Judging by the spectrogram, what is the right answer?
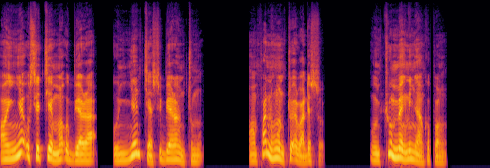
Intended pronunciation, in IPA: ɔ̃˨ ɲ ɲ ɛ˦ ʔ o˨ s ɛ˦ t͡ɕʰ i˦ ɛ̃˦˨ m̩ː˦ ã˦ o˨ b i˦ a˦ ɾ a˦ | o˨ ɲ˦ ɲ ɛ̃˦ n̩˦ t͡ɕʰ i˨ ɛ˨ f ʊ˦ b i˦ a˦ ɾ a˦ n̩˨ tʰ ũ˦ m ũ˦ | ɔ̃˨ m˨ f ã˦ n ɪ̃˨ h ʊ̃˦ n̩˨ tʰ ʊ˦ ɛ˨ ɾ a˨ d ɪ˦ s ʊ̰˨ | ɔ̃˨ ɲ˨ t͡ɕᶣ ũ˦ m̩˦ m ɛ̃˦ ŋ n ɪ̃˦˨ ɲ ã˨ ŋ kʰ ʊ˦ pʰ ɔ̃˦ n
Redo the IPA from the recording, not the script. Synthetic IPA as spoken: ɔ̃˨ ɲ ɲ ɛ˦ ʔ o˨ s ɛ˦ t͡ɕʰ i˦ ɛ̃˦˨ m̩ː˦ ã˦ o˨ b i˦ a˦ ɾ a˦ | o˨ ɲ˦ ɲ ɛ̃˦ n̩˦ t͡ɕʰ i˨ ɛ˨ s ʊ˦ b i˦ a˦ ɾ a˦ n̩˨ tʰ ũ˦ m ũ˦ | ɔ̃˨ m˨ f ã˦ n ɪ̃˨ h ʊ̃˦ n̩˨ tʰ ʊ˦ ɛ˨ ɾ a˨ d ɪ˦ s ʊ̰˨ | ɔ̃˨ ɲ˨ t͡ɕᶣ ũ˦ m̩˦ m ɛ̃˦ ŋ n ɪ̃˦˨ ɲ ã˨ ŋ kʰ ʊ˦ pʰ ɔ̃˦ n

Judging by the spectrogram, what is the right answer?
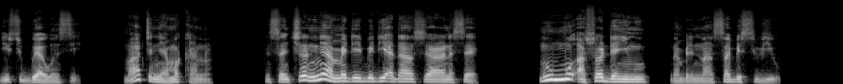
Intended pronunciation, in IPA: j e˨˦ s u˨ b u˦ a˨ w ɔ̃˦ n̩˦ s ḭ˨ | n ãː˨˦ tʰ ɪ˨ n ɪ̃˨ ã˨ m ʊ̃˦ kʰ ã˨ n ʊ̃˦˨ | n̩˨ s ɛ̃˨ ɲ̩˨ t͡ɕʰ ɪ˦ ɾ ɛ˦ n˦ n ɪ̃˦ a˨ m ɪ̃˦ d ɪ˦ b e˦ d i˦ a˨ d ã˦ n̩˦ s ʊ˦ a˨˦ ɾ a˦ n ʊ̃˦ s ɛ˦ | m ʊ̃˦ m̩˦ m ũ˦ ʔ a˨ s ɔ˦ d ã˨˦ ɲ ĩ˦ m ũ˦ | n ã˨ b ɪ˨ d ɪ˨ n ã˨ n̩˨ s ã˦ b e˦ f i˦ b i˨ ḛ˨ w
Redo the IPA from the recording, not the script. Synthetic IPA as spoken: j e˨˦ s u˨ b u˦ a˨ w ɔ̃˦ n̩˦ s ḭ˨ | m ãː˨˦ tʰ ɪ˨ n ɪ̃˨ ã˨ m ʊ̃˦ kʰ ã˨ n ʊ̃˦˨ | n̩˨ s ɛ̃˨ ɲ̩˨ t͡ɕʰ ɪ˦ ɾ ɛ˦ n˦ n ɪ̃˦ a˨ m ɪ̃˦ d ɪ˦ b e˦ d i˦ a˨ d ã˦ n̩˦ s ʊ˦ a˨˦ ɾ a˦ n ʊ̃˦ s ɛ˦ | m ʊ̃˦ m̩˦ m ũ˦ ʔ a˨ s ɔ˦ d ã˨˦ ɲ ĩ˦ m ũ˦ | n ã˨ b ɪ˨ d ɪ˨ n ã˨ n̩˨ s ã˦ b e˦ s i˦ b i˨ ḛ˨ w

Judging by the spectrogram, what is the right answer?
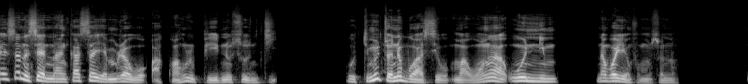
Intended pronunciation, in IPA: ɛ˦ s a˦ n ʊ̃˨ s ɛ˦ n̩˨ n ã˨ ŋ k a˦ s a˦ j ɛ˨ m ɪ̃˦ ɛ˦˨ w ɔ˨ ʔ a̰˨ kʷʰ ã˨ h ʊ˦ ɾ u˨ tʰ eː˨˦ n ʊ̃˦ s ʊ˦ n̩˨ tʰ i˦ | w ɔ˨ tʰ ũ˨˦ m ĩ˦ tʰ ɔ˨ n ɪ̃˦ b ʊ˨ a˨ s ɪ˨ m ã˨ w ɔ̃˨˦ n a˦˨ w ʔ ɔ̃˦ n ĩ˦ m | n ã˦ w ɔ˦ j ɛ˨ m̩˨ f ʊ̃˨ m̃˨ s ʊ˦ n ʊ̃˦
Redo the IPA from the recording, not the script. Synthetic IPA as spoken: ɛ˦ s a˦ n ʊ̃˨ s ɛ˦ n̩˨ n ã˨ ŋ k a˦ s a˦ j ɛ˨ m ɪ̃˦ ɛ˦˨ w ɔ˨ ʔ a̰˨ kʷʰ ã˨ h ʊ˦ ɾ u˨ pʰ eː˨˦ n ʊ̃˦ s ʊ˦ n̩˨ tʰ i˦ | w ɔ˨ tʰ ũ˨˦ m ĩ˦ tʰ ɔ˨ n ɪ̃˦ b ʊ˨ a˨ s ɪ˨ m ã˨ w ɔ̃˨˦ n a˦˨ w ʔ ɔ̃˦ n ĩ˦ m | n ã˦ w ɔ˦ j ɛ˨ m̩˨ f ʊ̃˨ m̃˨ s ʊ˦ n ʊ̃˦

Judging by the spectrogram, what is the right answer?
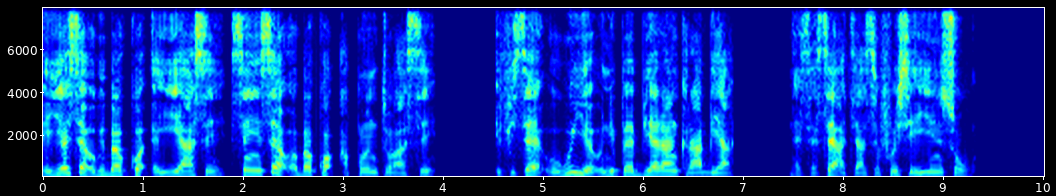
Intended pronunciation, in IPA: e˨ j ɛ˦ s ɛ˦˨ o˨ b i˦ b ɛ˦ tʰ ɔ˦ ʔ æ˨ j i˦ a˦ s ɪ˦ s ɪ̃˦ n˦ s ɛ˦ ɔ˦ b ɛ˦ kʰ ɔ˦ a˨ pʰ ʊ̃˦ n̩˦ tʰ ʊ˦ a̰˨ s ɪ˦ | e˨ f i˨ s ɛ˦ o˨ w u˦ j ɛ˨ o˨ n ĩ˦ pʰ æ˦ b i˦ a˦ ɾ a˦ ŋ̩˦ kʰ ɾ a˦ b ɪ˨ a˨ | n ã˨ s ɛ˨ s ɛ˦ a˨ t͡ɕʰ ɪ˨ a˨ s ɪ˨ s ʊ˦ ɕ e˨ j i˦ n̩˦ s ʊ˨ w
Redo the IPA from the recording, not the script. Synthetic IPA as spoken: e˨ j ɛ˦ s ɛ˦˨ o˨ b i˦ b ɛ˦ kʰ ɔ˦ ʔ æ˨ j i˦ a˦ s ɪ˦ s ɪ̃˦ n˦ s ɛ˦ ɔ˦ b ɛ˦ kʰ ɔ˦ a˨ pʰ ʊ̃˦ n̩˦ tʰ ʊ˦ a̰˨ s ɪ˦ | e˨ f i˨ s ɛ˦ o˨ w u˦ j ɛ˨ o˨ n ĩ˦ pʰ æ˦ b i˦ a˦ ɾ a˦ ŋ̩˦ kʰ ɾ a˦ b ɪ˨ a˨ | n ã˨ s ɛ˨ s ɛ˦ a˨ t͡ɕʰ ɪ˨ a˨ s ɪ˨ f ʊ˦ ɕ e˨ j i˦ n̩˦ s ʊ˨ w

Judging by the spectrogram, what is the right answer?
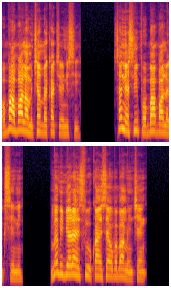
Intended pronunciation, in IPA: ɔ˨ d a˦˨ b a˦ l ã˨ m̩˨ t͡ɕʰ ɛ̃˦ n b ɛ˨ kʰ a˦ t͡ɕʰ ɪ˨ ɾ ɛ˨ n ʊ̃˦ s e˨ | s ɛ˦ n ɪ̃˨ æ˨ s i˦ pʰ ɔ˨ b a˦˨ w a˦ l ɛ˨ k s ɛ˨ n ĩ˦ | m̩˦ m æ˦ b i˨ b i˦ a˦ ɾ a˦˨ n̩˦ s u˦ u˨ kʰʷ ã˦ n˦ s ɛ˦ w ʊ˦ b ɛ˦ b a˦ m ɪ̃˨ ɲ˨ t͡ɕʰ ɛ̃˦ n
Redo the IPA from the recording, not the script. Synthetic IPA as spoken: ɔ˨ b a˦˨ b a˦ l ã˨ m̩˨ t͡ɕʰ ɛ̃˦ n b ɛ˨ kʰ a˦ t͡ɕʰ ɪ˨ ɾ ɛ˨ n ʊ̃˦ s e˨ | s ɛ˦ n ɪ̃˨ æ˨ s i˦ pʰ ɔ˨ b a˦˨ b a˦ l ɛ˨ k s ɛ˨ n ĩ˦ | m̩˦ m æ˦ b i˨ b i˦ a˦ ɾ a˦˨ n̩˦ s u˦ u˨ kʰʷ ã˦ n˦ s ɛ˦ w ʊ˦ b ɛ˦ b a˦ m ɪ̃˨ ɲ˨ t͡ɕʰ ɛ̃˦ n

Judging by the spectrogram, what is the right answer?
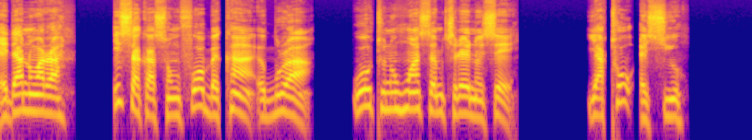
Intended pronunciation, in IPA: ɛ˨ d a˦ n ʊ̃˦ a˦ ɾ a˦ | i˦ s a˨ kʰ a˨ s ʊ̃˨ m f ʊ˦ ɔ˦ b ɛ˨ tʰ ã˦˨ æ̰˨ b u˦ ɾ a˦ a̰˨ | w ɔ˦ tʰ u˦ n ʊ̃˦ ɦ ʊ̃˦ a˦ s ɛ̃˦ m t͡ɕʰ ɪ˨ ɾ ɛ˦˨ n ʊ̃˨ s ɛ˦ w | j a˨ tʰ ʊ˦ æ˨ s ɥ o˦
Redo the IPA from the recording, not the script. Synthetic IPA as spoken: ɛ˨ d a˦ n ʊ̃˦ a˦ ɾ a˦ | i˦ s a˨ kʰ a˨ s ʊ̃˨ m f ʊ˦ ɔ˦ b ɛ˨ kʰ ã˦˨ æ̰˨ b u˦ ɾ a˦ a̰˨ | w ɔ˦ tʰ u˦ n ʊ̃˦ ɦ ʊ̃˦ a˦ s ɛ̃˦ m t͡ɕʰ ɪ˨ ɾ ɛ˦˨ n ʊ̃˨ s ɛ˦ | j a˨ tʰ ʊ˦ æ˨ s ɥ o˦

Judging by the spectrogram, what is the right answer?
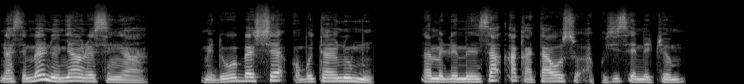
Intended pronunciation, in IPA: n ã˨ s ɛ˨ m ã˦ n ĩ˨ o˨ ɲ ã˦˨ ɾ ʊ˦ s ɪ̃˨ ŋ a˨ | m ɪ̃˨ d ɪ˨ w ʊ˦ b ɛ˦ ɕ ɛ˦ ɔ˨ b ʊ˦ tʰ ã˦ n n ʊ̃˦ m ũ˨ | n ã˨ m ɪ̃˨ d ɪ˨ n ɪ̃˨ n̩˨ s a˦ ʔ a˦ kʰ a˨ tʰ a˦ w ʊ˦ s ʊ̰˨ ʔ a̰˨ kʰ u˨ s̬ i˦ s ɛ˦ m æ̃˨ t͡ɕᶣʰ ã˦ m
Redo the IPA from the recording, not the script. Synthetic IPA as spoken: n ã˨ s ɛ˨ m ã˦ n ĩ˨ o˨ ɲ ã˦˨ ɾ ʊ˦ s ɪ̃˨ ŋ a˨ | m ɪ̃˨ d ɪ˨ w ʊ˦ b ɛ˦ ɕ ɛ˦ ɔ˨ b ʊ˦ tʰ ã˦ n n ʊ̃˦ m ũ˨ | n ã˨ m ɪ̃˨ d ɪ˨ m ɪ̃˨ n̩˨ s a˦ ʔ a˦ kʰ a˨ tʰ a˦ w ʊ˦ s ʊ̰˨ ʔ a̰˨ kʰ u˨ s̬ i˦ s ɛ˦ m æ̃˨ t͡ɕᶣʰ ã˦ m

